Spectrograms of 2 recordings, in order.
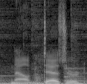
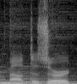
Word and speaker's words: Mount Desert: and by the way you can pronounce it Mount desert or Mount desert the original is French 16004 champagne it doesn't matter um this building was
